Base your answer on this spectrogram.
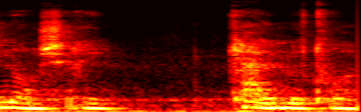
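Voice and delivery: soft, low soothing aside; calming. Retold or imitated. Wife calming her angry husband, soothing. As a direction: imitate a wife quietly settling him down.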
